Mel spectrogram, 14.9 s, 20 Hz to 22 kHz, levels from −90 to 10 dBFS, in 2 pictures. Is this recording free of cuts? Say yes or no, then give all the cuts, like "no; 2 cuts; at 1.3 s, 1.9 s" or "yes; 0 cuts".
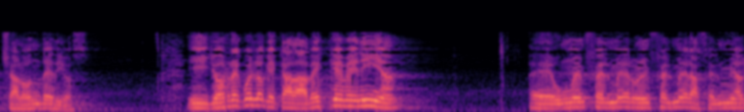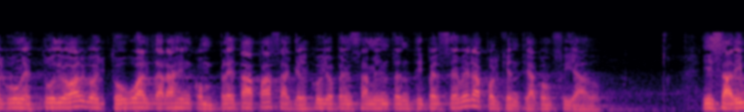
no; 1 cut; at 8.4 s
